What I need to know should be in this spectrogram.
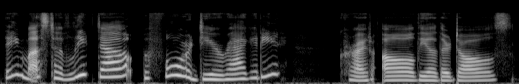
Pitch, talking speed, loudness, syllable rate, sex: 270 Hz, 150 wpm, -19 LUFS, 5.0 syllables/s, female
